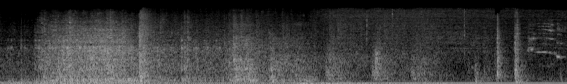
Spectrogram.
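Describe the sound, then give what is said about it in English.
A clapped-out rusty truck with a dead fuel pump runs at a salvage yard. Its engine rumbles loudly at first, then settles into a rougher, lower idle, with a few sharp clanks and clicks toward the end. “There is nothing like the purr of a well-tuned engine. And that wasn't it.”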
